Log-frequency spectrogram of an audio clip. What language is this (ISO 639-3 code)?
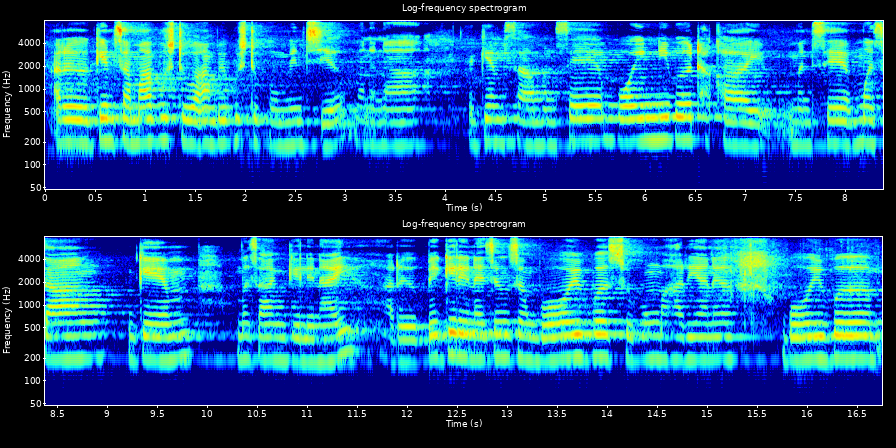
brx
